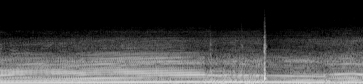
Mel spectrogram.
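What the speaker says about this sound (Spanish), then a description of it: "el motor italiano siempre tiene un sonido hermoso" A Benelli 302S motorcycle engine drones loud and close with a steady harmonic tone that slowly falls in pitch, running continuously with no talk.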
